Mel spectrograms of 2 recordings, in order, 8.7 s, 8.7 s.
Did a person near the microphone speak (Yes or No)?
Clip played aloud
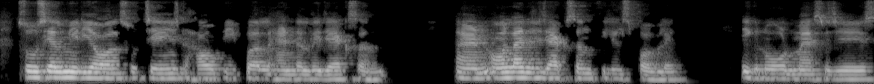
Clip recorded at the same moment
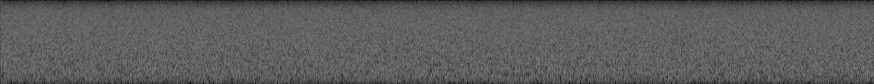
No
